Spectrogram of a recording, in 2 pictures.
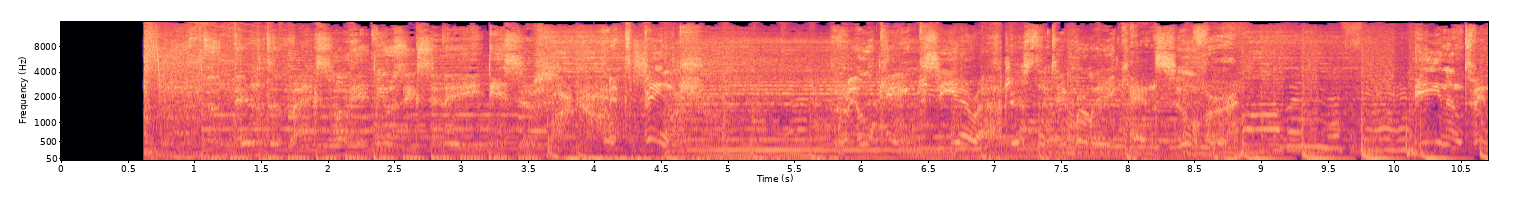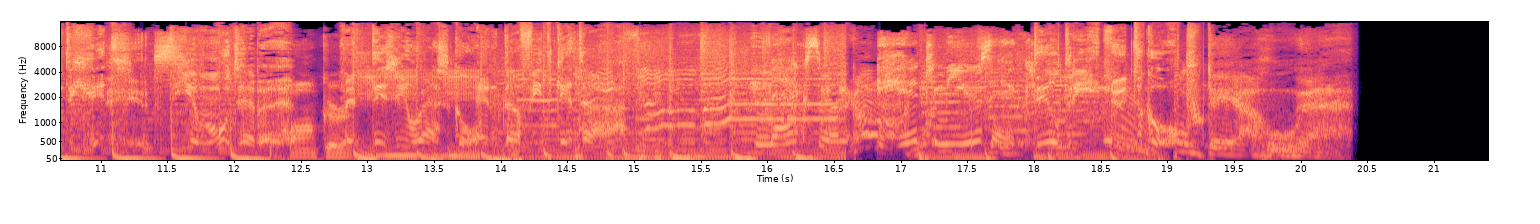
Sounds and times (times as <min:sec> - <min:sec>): Music: 0:00.6 - 0:19.3
Speech: 0:01.1 - 0:04.9, 0:05.8 - 0:08.9, 0:10.1 - 0:15.1, 0:15.8 - 0:20.5.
